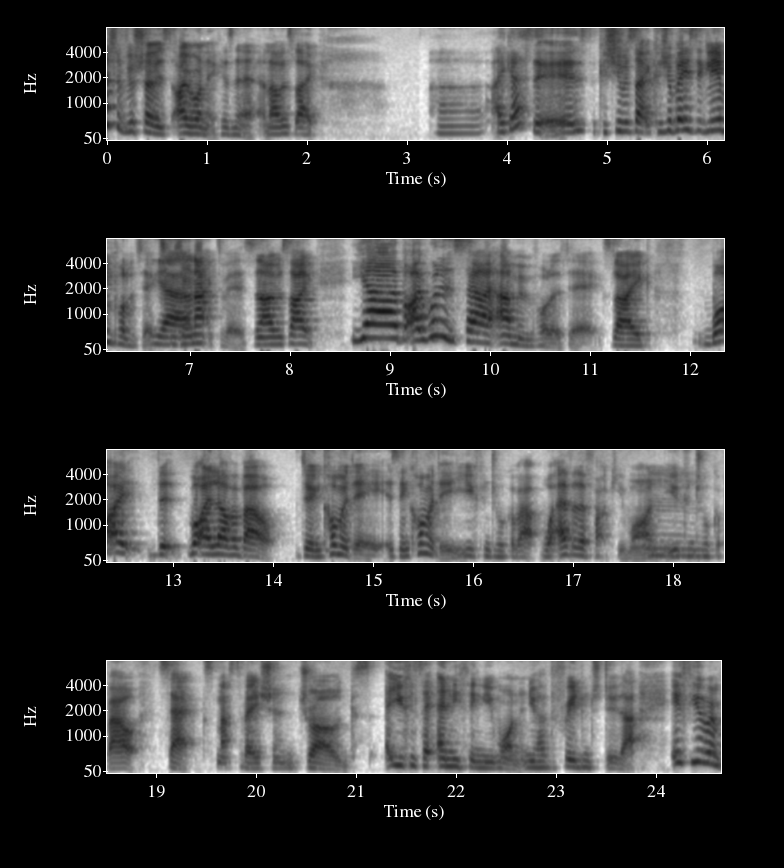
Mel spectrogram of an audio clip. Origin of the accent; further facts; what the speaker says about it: London, United Kingdom; I grew up in northwest London, went to the local comprehensive school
